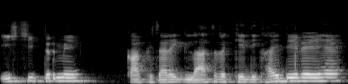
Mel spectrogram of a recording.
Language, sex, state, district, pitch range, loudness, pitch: Hindi, male, Uttar Pradesh, Saharanpur, 115-155 Hz, -16 LUFS, 140 Hz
